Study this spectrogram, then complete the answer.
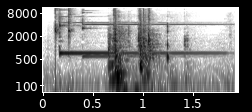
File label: Bell Door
